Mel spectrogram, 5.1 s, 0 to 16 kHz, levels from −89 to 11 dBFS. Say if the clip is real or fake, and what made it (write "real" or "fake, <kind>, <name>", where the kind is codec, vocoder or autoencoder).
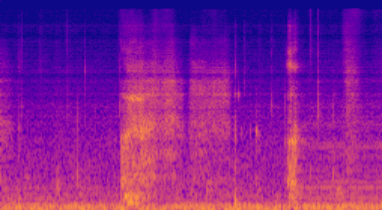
fake, autoencoder, DAC-VAE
